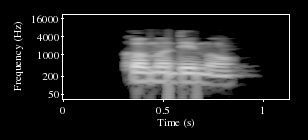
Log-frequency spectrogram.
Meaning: comfortably
- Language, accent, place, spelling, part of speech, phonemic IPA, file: French, France, Lyon, commodément, adverb, /kɔ.mɔ.de.mɑ̃/, LL-Q150 (fra)-commodément.wav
